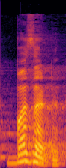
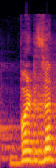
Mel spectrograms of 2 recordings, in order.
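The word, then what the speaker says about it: budget: हैं बजट तो इसको बड जट नहीं पढ़ेंगे यहां पर डी साइलेंट है तो इसको बड जट नहीं पढ़ेंगे बजट पढ़ेंगे अगला है ई डी जी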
